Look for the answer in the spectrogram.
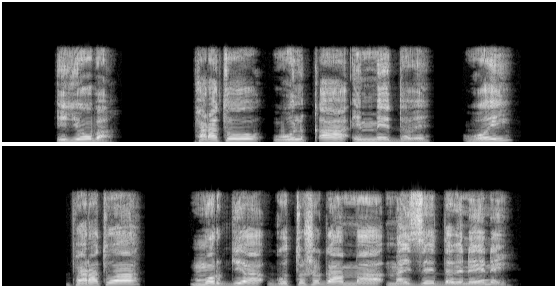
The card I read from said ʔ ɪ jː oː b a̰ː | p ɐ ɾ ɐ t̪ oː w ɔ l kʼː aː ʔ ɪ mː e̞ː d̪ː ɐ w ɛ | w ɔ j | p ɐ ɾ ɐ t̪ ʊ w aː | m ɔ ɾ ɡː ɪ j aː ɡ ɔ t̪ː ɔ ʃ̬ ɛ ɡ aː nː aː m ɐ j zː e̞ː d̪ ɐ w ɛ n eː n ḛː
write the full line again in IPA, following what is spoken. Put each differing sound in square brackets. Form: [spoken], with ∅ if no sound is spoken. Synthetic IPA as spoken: ʔ ɪ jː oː b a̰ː | p ɐ ɾ ɐ t̪ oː w ɔ l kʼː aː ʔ ɪ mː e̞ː d̪ː ɐ w ɛ | w ɔ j | p ɐ ɾ ɐ t̪ ʊ w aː | m ɔ ɾ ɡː ɪ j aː ɡ ɔ t̪ː ɔ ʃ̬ ɛ ɡ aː [mː] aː m ɐ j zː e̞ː [d̪ː] ɐ w ɛ n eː n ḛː

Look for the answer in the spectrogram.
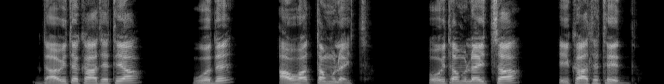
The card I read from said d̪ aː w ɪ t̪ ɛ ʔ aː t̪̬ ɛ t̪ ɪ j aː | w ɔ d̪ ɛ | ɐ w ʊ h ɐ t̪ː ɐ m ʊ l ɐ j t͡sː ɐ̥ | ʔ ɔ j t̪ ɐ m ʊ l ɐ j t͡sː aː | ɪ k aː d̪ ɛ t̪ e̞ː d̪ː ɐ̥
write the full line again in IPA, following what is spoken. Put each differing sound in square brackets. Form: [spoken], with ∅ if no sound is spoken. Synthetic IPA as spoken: d̪ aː w ɪ t̪ ɛ [k] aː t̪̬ ɛ t̪ ɪ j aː | w ɔ d̪ ɛ | ɐ w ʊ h ɐ t̪ː ɐ m ʊ l ɐ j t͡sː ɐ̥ | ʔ ɔ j t̪ ɐ m ʊ l ɐ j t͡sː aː | ɪ k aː [t̪] ɛ t̪ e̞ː d̪ː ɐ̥

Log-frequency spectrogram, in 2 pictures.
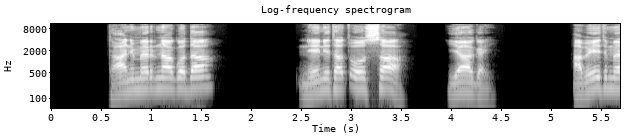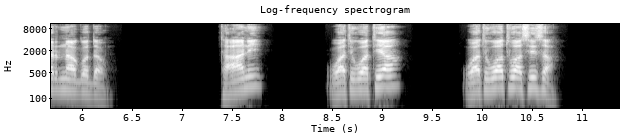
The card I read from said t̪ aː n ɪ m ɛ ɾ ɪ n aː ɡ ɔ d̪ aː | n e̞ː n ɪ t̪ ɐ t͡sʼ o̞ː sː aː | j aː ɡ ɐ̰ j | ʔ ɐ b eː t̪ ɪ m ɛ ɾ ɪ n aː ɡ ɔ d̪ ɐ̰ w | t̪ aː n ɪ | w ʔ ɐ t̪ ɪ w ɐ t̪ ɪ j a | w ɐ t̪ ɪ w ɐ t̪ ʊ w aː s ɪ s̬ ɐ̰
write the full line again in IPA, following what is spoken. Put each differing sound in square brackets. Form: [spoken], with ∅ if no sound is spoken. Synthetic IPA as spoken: t̪ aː n ɪ m ɛ ɾ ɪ n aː ɡ ɔ d̪ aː | n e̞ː n ɪ t̪ ɐ t͡sʼ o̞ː sː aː | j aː ɡ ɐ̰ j | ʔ ɐ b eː t̪ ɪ m ɛ ɾ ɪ n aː ɡ ɔ d̪ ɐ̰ w | t̪ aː n ɪ | w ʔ ɐ t̪ ɪ w ɐ t̪ ɪ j a | w ɐ t̪ ɪ w ɐ t̪ ʊ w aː s ɪ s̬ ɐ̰

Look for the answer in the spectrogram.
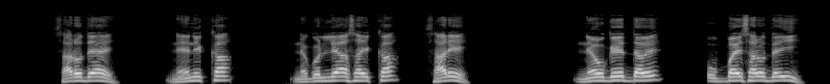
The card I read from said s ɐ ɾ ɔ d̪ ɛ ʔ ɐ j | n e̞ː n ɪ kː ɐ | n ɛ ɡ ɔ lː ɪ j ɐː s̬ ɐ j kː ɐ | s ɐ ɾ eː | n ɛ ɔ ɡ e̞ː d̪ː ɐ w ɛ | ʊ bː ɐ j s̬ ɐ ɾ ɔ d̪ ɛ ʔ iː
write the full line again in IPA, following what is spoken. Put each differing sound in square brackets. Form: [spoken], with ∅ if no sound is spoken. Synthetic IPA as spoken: s ɐ ɾ ɔ d̪ ɛ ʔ ɐ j | n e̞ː n ɪ kː ɐ | n ɛ ɡ ɔ lː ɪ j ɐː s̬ ɐ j kː ɐ | s ɐ ɾ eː | n ɛ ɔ ɡ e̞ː d̪ː ɐ w ɛ | ʊ bː ɐ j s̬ ɐ ɾ ɔ d̪ ɛ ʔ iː

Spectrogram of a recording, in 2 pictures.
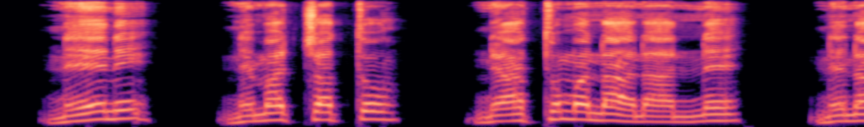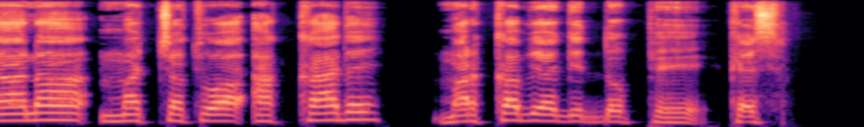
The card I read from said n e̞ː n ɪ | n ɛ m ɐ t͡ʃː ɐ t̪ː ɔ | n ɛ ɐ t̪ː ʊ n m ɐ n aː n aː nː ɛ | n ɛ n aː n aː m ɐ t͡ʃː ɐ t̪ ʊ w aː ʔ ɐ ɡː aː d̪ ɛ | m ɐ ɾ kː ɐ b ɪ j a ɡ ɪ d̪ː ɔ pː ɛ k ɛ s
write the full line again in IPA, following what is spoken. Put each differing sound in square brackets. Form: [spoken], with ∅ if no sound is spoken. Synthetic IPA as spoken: n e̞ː n ɪ | n ɛ m ɐ t͡ʃː ɐ t̪ː ɔ | n ɛ ɐ t̪ː ʊ [∅] m ɐ n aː n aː nː ɛ | n ɛ n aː n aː m ɐ t͡ʃː ɐ t̪ ʊ w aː ʔ ɐ [kː] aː d̪ ɛ | m ɐ ɾ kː ɐ b ɪ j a ɡ ɪ d̪ː ɔ pː ɛ k ɛ s

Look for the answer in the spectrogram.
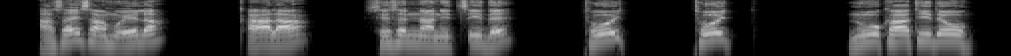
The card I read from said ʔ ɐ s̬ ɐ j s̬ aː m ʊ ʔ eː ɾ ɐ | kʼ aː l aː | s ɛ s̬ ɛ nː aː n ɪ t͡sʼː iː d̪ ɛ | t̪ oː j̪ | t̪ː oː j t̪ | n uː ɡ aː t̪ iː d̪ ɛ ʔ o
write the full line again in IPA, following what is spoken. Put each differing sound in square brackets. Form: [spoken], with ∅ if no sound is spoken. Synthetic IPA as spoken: ʔ ɐ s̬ ɐ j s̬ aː m ʊ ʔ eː [l] ɐ | kʼ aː l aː | s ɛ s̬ ɛ nː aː n ɪ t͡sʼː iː d̪ ɛ | t̪ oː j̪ | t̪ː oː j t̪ | n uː [k] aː t̪ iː d̪ ɛ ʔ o

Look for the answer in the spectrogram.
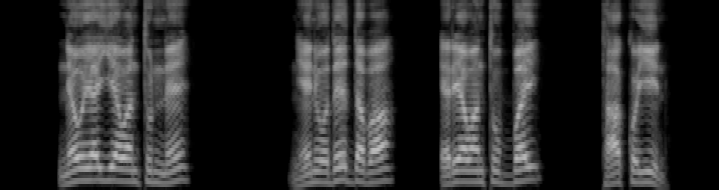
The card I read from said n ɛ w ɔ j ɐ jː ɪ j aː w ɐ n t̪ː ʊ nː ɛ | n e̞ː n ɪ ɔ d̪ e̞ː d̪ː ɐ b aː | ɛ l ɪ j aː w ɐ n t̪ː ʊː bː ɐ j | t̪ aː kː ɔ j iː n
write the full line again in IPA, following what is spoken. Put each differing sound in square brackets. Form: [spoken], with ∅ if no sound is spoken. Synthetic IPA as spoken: n ɛ w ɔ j ɐ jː ɪ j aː w ɐ n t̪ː ʊ nː ɛ | n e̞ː n ɪ ɔ d̪ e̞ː d̪ː ɐ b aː | ɛ [ɾ] ɪ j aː w ɐ n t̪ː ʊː bː ɐ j | t̪ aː kː ɔ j iː n

